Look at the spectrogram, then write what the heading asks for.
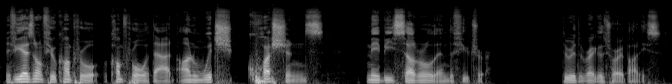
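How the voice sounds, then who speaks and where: A man in the audience asking a question, loud-voiced. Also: deep voice. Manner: loud, quick. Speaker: audience member.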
